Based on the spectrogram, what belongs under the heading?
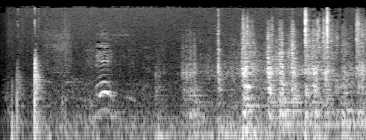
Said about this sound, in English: Sorry about my noisy door. Your door sounds fantastic. It's like in a haunted house.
